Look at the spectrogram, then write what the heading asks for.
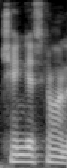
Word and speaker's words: Genghis Khan: __ ] comes down Genghis Khan what no chinguscon also you can't call him that chingiscon is how it's pronounced that sounds like a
